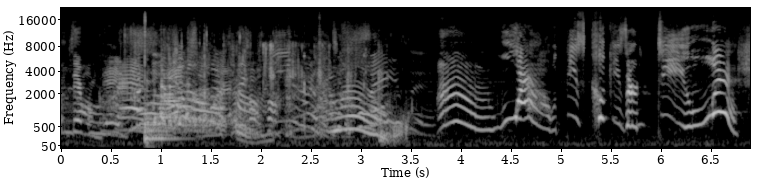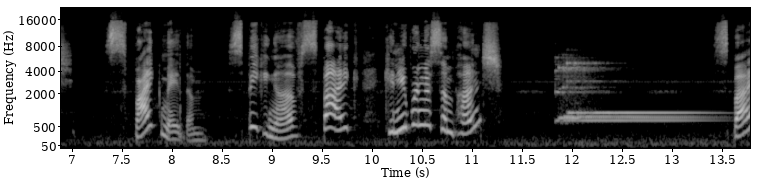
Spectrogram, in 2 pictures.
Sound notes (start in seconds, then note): 0.2 whip!; 4.0 gulp!; 12.1 poink!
